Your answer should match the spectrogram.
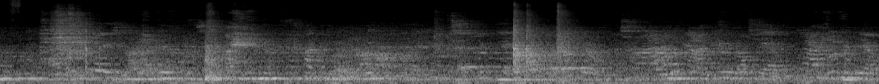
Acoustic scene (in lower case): crowded indoor space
